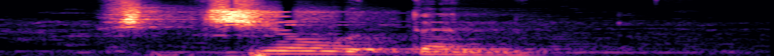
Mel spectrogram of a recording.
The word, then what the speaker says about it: श्च्योतन: श्च्योतन, श के स्थान पर मुख को व्यवस्थित कर लो, श्च्यो ऐसा उच्चारण करना है।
